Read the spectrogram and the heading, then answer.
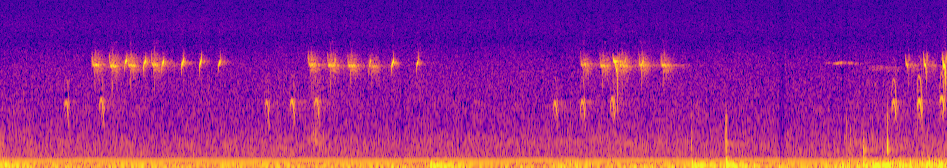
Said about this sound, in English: Wild bird, back to the decoy.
